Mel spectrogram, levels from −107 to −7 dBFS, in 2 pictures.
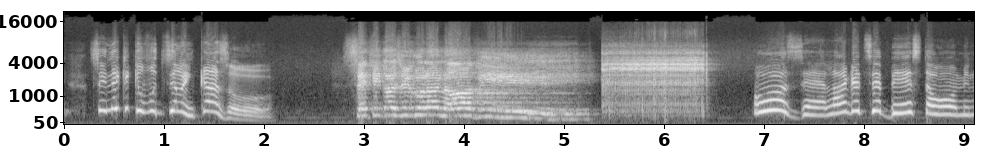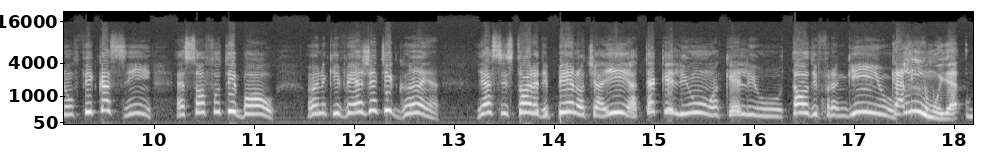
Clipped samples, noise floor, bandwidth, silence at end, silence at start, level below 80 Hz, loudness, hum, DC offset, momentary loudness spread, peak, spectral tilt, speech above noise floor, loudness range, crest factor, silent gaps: under 0.1%; -53 dBFS; 17 kHz; 0 s; 0.25 s; -60 dBFS; -17 LUFS; none; under 0.1%; 12 LU; -6 dBFS; -1.5 dB/octave; 35 dB; 6 LU; 12 dB; none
